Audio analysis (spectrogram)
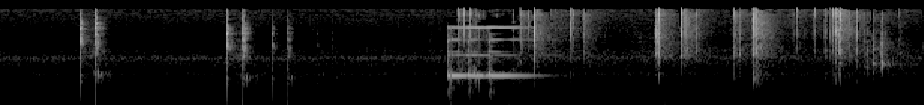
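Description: A utility knife blade carves a hand-sized solid white soap bar, held in hand, with a glossy pink, gold and teal painted coating, shaving off the coating and soap in chunks. Sharp, bright scraping clicks start out sparse, then a longer scrape with a faint ringing tone follows, and a denser run of crisp cuts closes the clip.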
